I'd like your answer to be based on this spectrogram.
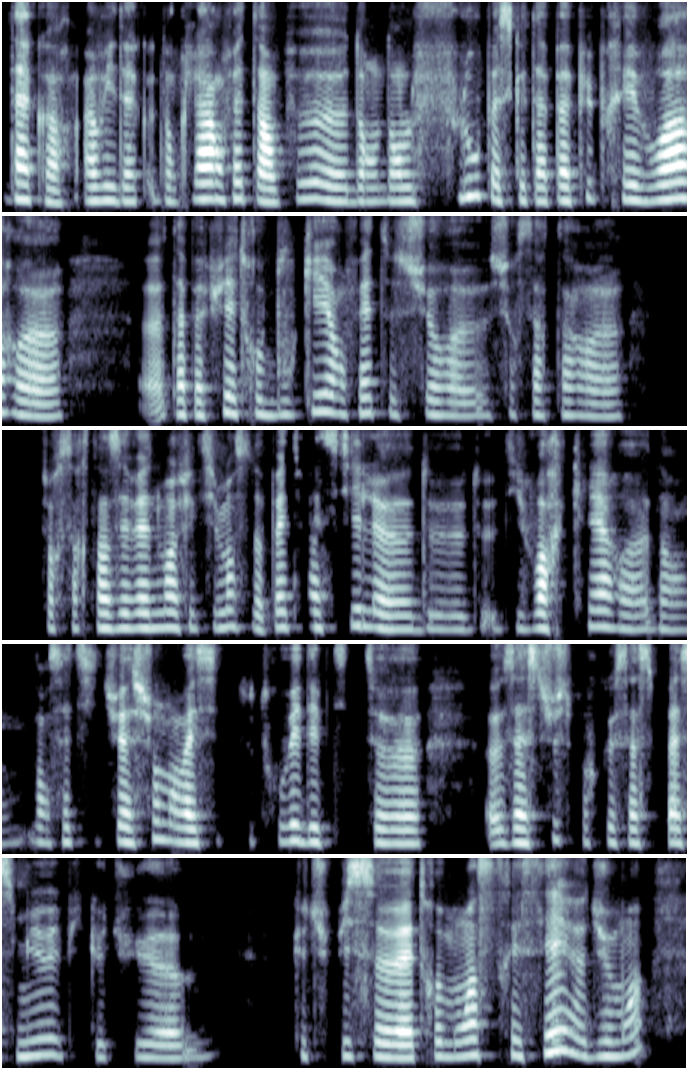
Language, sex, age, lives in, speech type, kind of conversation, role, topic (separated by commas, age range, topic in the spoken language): French, female, 35-39, France, conversation, advice, advisor, Comment puis-je gérer l’incertitude financière et le risque dans mon entreprise ?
